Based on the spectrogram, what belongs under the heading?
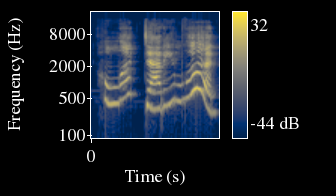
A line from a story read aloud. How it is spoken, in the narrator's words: squealed Hannah with delight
